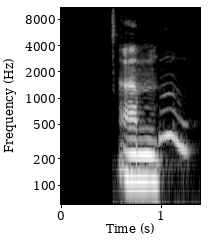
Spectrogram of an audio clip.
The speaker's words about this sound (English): The first yawn of the podcast. In my defence, I'm very bored.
